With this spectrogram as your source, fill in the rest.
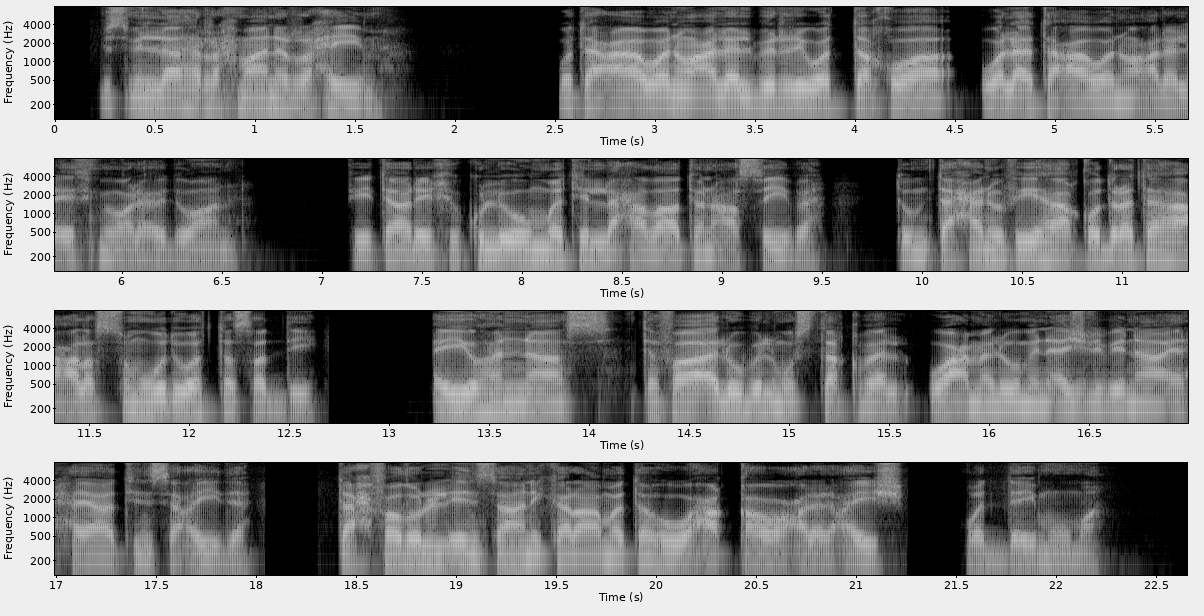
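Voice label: arabic male narration; voice demos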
